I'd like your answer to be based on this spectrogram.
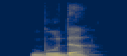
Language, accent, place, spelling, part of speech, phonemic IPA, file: French, France, Lyon, Bouddha, proper noun, /bu.da/, LL-Q150 (fra)-Bouddha.wav
- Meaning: Buddha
